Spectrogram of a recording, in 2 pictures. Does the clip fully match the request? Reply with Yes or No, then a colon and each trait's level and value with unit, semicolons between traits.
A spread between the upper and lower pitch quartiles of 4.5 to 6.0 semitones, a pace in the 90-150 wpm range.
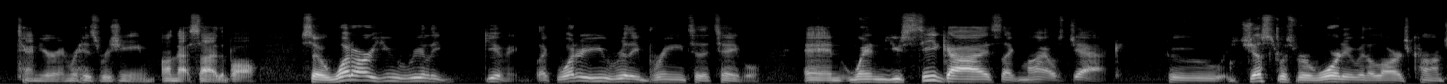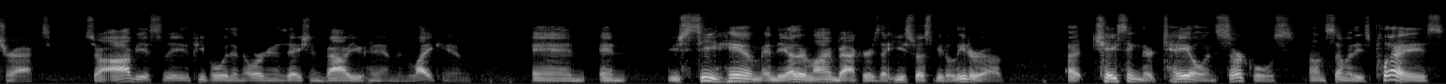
No: average, 4.8 semitones; average, 170 wpm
